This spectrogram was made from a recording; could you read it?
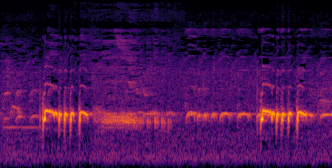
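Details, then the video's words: Loud-voiced local zebra dove singing to lure others into answering. A rapid throbbing burst of coos leads into steady soft cooing notes, followed by another pulsing burst about three seconds later. "Perkutut lokal gacor suara keras besar - pancingan burung perkutut"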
